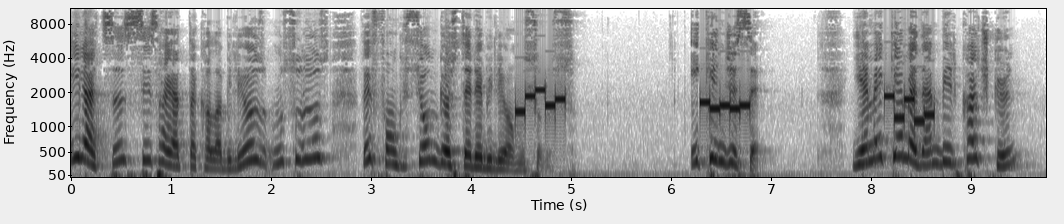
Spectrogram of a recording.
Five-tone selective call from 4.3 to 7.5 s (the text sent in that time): 49968 75656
